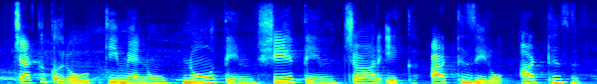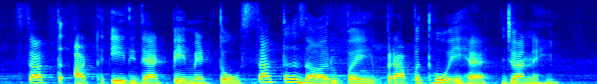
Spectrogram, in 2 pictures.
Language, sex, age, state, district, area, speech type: Punjabi, female, 18-30, Punjab, Pathankot, rural, read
